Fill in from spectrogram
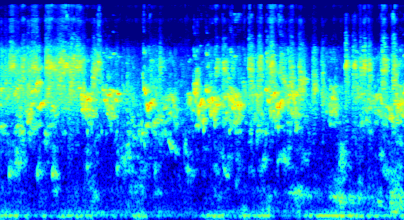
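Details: Captive budgerigars in a naturalistic aviary give a busy stream of high twitters and chirrups, swelling and easing in bursts, while a low pulsing hum comes and goes beneath.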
